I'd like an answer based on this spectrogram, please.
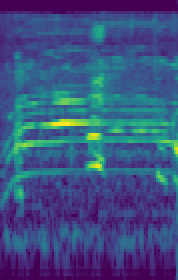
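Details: Cats quarrelling in a fight, with one sustained, steady, nasal yowl holding its pitch, rising slightly at the start and sliding down at the end.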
